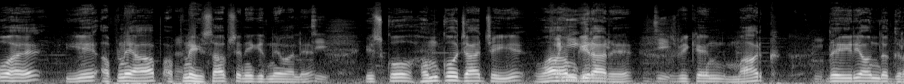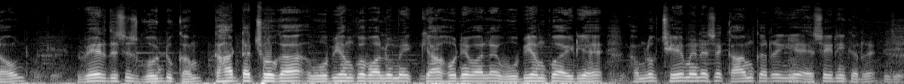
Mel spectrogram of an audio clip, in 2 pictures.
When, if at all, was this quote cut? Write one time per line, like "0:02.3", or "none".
0:06.8
0:11.1
0:15.3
